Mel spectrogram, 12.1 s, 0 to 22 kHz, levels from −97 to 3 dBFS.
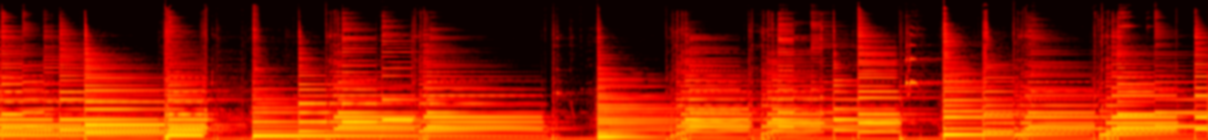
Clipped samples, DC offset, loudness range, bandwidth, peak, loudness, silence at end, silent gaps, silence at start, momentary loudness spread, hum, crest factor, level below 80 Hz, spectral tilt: under 0.1%; under 0.1%; 4 LU; 18.5 kHz; -16 dBFS; -32 LUFS; 0 s; none; 0 s; 8 LU; none; 14 dB; -50 dBFS; -6.5 dB/octave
